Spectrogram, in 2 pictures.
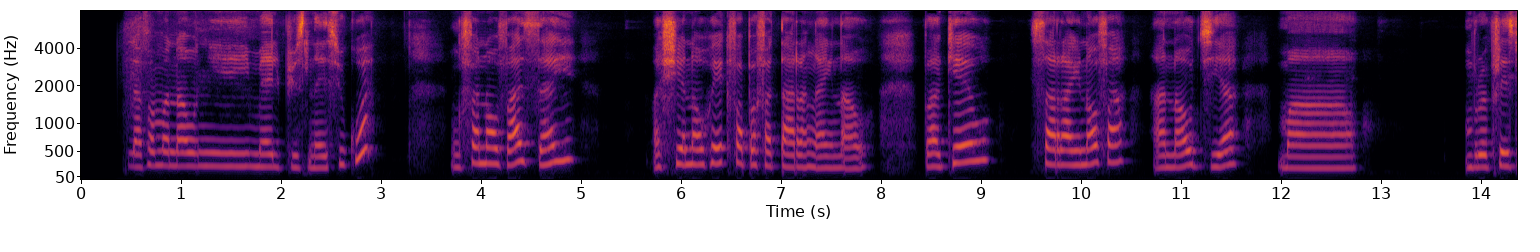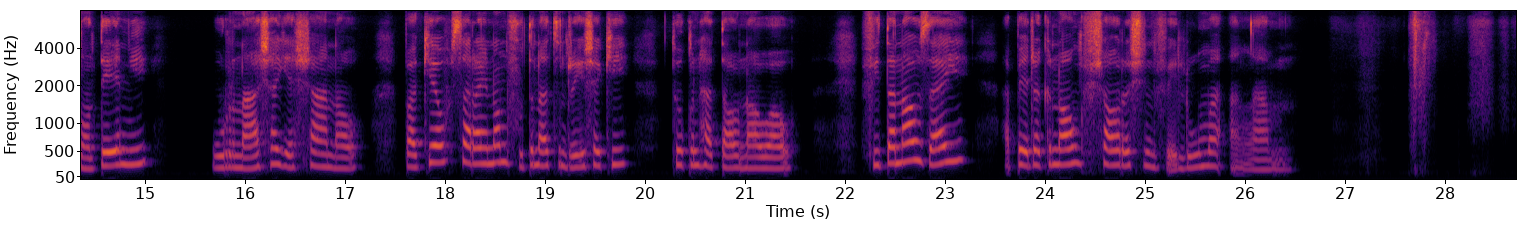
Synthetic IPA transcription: lafəmanawnimɛlibyzinɛsikuə | ŋifanawvazizaj | maʃianawɦekʲi̥fapafant̪aɾaŋainawb̥akeu | saɾainawfaː | nawd̪iə | ma | mireprezɑ̃nt̪eni | uɾunaʃəiaʃanaw | b̥akewsaɾainawniv̥ut̪unat͡siɳreʃaki | t̪ukuniɦat̪awnawaw | v̥it̪anawizaj | apeʈ͡ʂakinawŋifi̥ʃawɾəʃinivḛluməʔaŋamini̥

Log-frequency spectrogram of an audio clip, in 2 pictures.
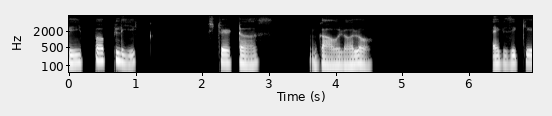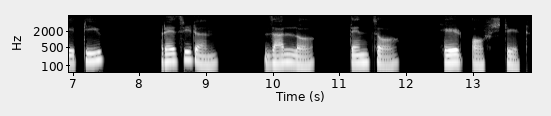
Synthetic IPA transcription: ɾipəblik | sʈeʈəs | ɡawlɔlɔ | eɡd͡ʑekjuʈiʋ | pɾesiɽəɳʈ | d͡zalːɔ | t̪ɛ̃nt͡sɔ | heɽɔfsʈeʈ

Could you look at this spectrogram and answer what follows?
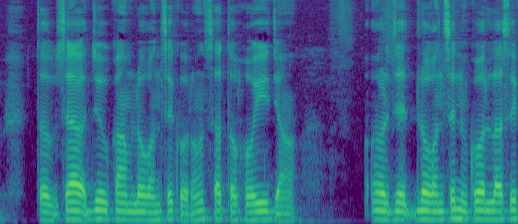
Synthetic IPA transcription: t̪osad͡ʒoːkaːmloːɣənsekoɾõːsat̪obɦoːid͡ʒãː | ɔːɾloːɣənsenukoəlːaːse

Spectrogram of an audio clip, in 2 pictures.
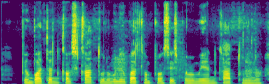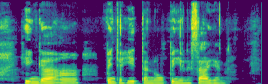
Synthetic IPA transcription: penbat̪ankawskat̪ːunamalɯbat̪̚kʰanpɾɔsespeaminkat̪ːunanahiŋɡaa | pent͡ʃaɦit̪ːanɔpenalasajana

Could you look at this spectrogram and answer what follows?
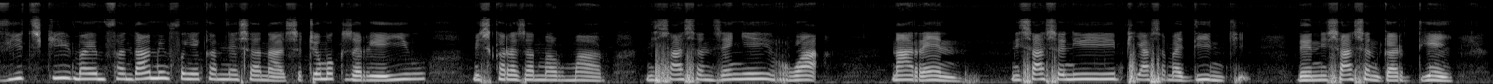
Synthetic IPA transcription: vit͡si̥kʲimaemifand̪amimifaŋekʲaminiasanazi̥saʈ͡ʂimakuzaɾeiu | misi̥kaɾazanimaɾumaɾu̥ | nisasanizeɲirwa | naɾeni | nisasanipiasəmad̪inikʰʲi̥ | d̪enisasaniɡaɾd̪iẽ

